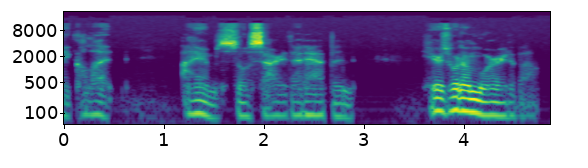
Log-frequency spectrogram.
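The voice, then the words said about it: Slightly lowered, quieter voice. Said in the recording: “lower my voice just a teeny bit”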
